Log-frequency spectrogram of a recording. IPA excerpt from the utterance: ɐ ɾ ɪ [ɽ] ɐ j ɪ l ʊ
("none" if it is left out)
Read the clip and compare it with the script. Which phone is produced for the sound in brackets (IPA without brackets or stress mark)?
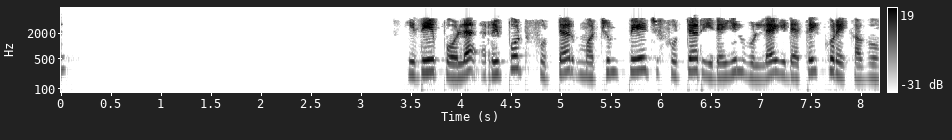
ɽ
